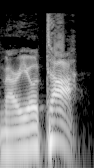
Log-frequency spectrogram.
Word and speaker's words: Mariota: It is Mariota. And if you don't say it like that, you're going to be in trouble.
